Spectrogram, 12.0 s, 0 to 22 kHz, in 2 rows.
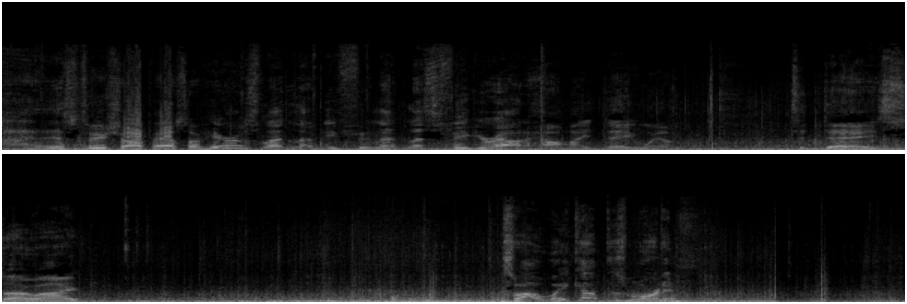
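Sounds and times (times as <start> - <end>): tyres on dirt road: 0.0 - 12.0
vehicle engine rumble: 0.0 - 12.0.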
